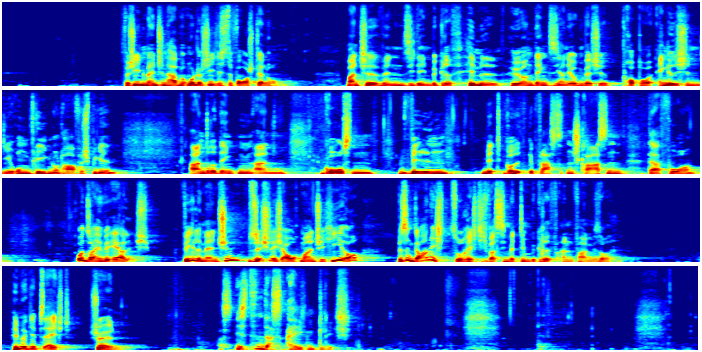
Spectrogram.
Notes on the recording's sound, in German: Predigt aus dem Gottesdienst vom 21.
